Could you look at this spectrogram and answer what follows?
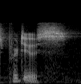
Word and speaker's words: produce: Now it has a word family which is produce. Produce just simply means to make something. Again, usually with like a business or with plants. It's a verb. How many syllables? Produce. 2. Stress on the second syllable.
